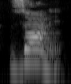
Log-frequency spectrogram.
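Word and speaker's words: Sonne: এস, জনে।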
